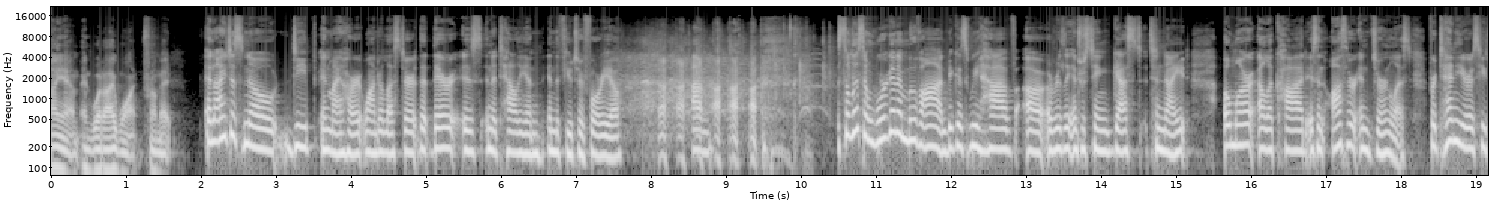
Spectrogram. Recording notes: Dear Sugars returns to Portland, Oregon, for another raucous and uplifting live show. Ask the audience.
